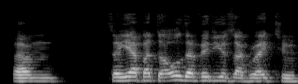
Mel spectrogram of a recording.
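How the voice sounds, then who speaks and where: Speaking with a German accent, a man uses a high pitch and fairly even intonation at a moderate pace. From Saarland, Germany. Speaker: cactus breeder. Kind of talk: livestream Q&A chat. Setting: livestream. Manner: halting, many fillers and repeats.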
